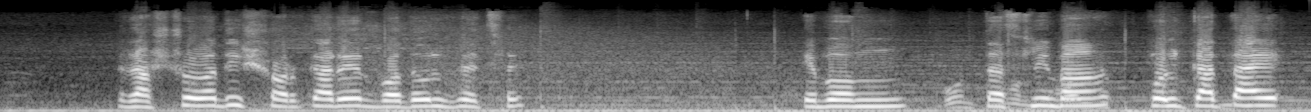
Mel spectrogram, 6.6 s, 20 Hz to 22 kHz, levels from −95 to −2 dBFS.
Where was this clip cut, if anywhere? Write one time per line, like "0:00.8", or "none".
0:05.6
